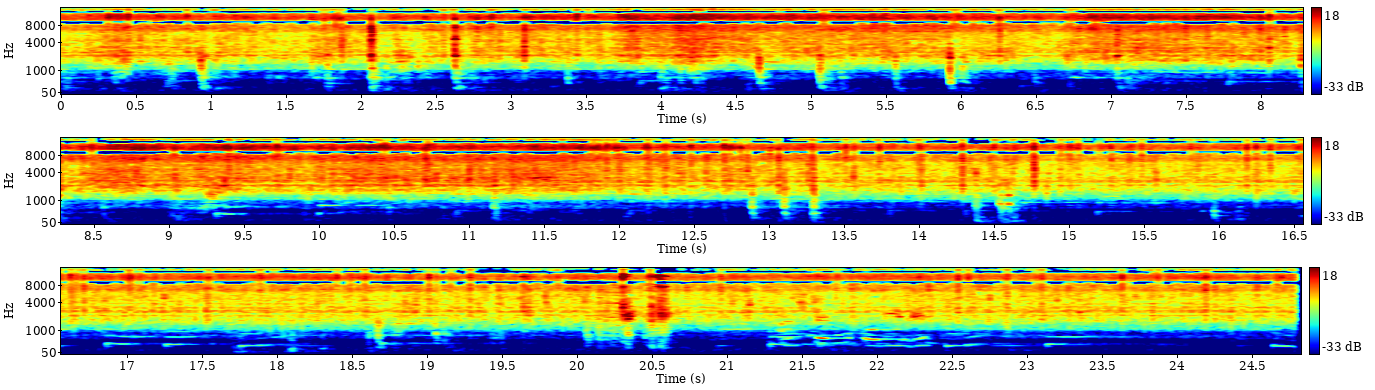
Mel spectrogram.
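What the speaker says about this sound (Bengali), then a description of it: "আলুটার মধ্যে জিরেটা গন্ধটা যাক, আলুটা আর একটু ভাজা হোক" Potatoes frying with cumin in hot oil, a steady close sizzle throughout with occasional scraping stirs and clinks, no talking.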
